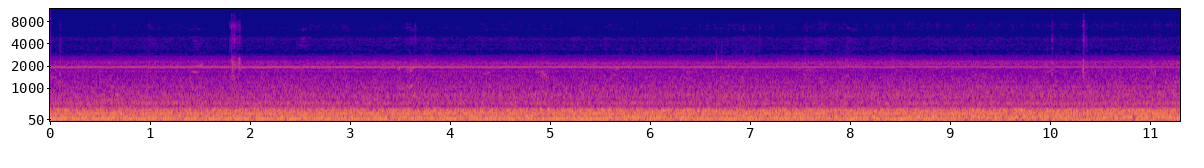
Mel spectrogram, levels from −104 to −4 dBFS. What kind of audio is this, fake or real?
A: fake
